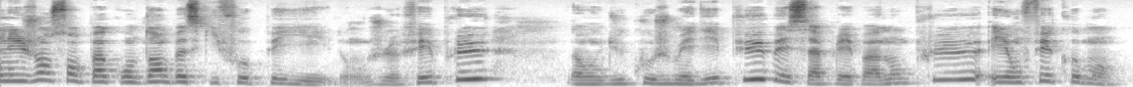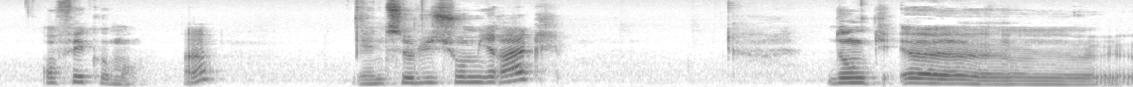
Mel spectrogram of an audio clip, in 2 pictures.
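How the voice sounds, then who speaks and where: A woman's voice: on the low side, dark tone. A woman YouTuber in a casual vlog, reading hater comments aloud and answering them sarcastically, with many hesitant fillers. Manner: sarcastic, talks straight to critics with hesitant fillers.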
